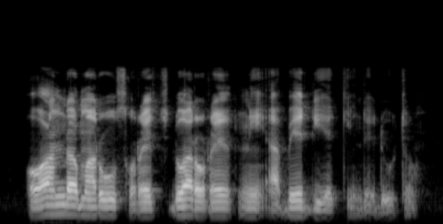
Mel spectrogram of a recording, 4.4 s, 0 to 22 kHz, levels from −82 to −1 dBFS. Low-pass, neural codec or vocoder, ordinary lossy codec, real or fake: 7.2 kHz; none; none; real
